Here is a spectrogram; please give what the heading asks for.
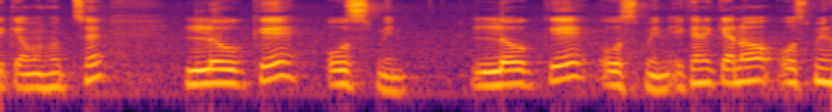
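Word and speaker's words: লোকেঽস্মিন্: একদমই সহজ আমরা এট প্রথম থেকে খেয়াল করি উচ্চারণটি কেমন হচ্ছে লোকে ওসমিন লোকে ওসমিন এখানে কেন ওসমিন হচ্ছে এখানে যে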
